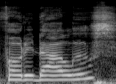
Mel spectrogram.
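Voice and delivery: streetwise tough voice.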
